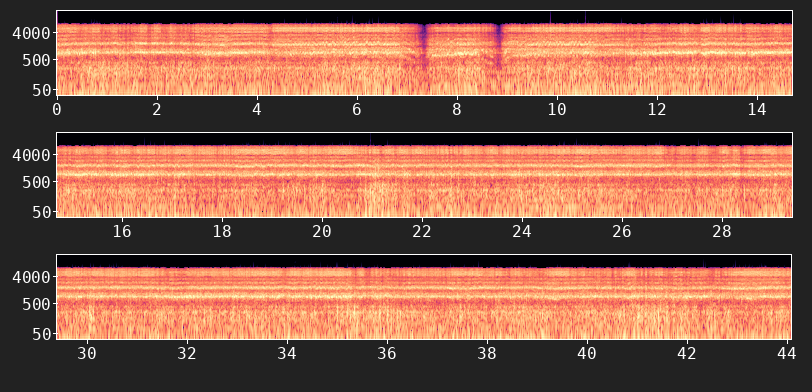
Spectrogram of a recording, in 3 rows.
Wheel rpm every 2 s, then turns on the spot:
230, 230, 200, 140, 140, 210, 220, 230, 230, 230, 230, 230, 230, 230, 230, 230, 230, 230, 230, 230, 230, 220.
none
